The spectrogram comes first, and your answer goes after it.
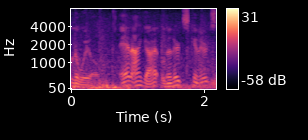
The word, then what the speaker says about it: Lynyrd Skynyrd: This week I spun the wheel and I got Leonard Skinnard's debut album from 1973 pronounced Leonard Skannard.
